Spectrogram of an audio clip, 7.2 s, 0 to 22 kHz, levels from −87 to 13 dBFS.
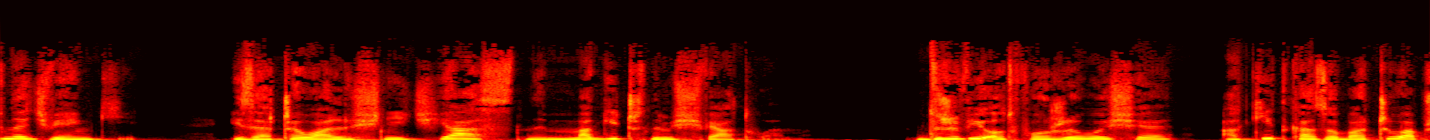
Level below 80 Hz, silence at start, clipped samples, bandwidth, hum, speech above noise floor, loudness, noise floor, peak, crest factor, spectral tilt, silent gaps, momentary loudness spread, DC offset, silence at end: -60 dBFS; 0 s; under 0.1%; 14.5 kHz; none; 50 dB; -18 LUFS; -67 dBFS; -2 dBFS; 16 dB; -6 dB/octave; none; 10 LU; under 0.1%; 0 s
